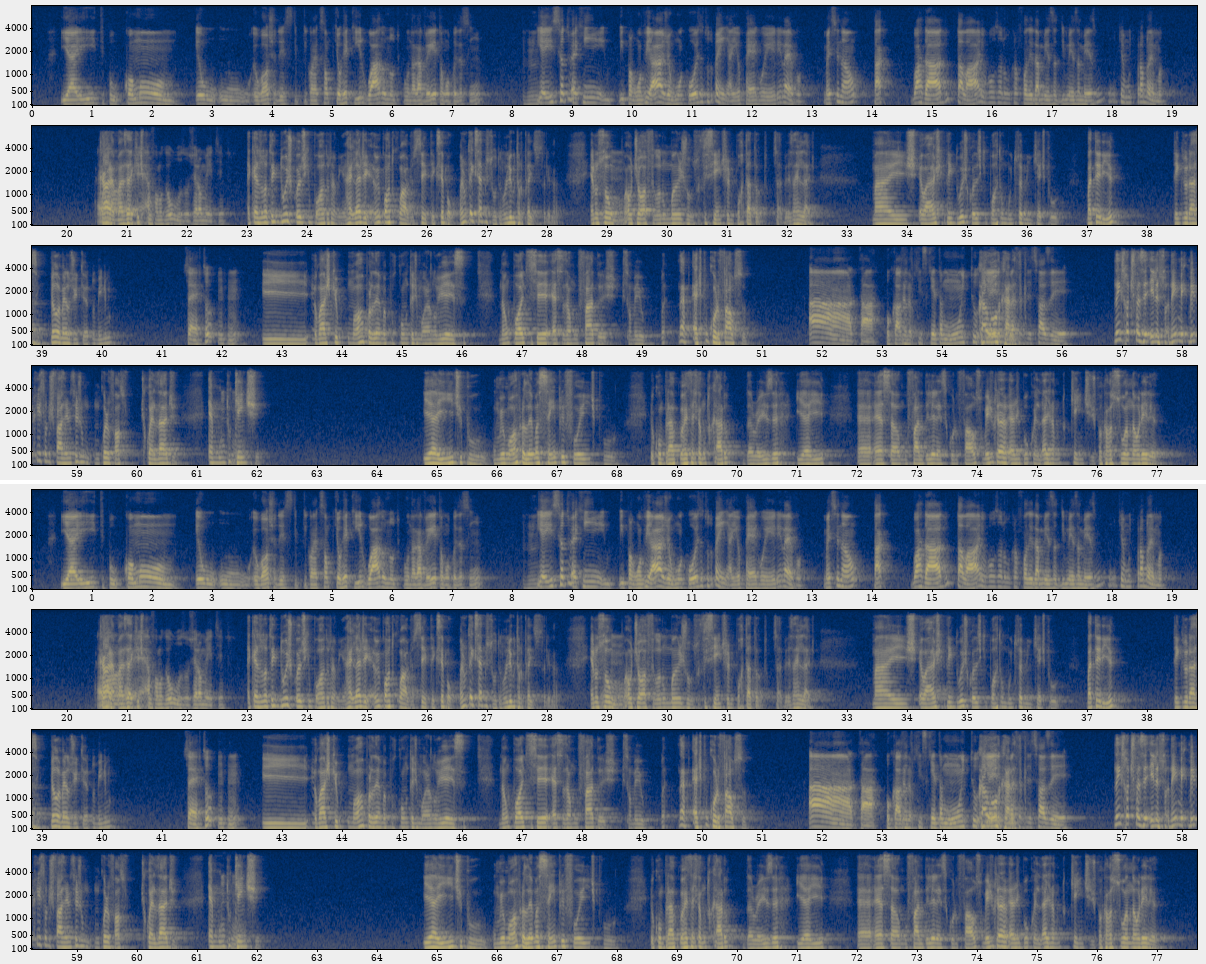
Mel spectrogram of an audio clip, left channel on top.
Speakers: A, on the right (about 75°); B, on the left (about 35°).
A: E aí, tipo, como eu, o- eu gosto desse tipo de conexão, porque eu retiro, guardo no, tipo, na gaveta, alguma coisa assim.
B: Uhum.
A: E aí, se eu tiver que ir, ir para alguma viagem, alguma coisa, tudo bem. Aí eu pego ele e levo. Mas se não, tá guardado, tá lá. Eu vou usando o microfone da mesa, de mesa mesmo. Não tem muito problema. É,
B: Cara,
A: uma,
B: mas
A: é
B: é que tipo,
A: é a forma que eu uso, geralmente.
B: É que as outras tem duas coisas que importam pra mim. Na realidade, é, eu importo com áudio, sei, tem que ser bom. Mas não tem que ser absurdo, eu não ligo tanto pra isso, tá ligado? Eu não sou
A: Uhum.
B: um audiófilo, eu não manjo o suficiente pra me importar tanto, sabe? Essa é a realidade. Mas eu acho que tem duas coisas que importam muito pra mim, que é, tipo, bateria, tem que durar, assim, pelo menos o dia inteiro, no mínimo.
A: Certo? Uhum.
B: E eu acho que o maior problema por conta de morar no Rio é esse. Não pode ser essas almofadas que são meio. né, É tipo um couro falso,
A: Ah, tá. Por causa
B: entendeu?
A: de que esquenta muito
B: O calor,
A: e aí ele
B: cara,
A: começa a se desfazer.
B: nem só de fazer ele é só, nem, mesmo que eles não disfarcem, seja um, um couro falso de qualidade, é muito
A: Uhum.
B: quente. E aí, tipo, o meu maior problema sempre foi, tipo, eu comprava, meu headset era muito caro da Razer, e aí é, essa almofada dele era esse couro falso, mesmo que era, era de boa qualidade, era muito quente, tipo, eu ficava suando na orelha.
